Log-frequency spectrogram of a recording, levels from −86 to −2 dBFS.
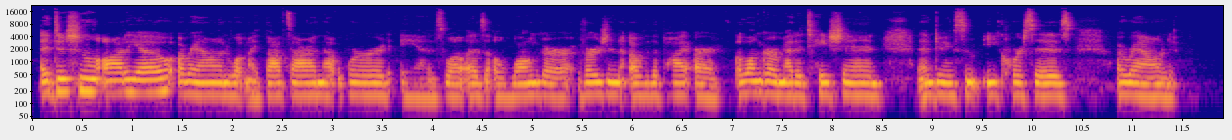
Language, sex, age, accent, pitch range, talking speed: English, female, 20-39, American, 150-180 Hz, 140 wpm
